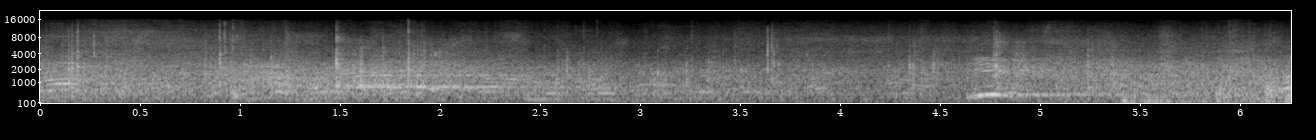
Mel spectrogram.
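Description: Skates scrape and carve across ice in a large echoing arena.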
